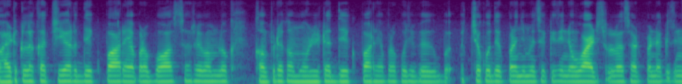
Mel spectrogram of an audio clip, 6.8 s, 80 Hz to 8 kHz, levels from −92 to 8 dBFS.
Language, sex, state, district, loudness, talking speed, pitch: Hindi, male, Maharashtra, Washim, -22 LUFS, 360 wpm, 150 Hz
